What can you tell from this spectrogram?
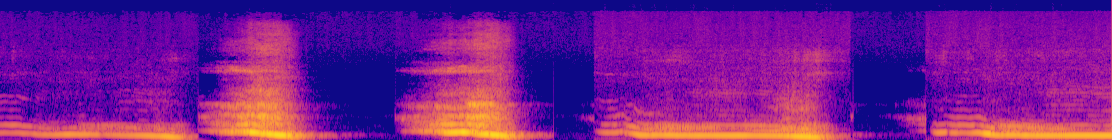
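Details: Walrus sounds: deep drawn-out groans sliding downward alternating with louder, rougher roaring bursts, five calls spaced about two seconds apart, no other sounds.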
